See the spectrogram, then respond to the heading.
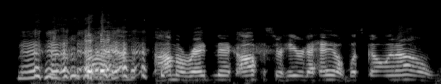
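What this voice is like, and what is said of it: Put-on redneck accent. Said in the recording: “I can't do an English accent, man. So I have to stick with redneck”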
